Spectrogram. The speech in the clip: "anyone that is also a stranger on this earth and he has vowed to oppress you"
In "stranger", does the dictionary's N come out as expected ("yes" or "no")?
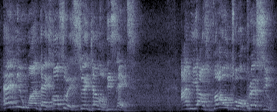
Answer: no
